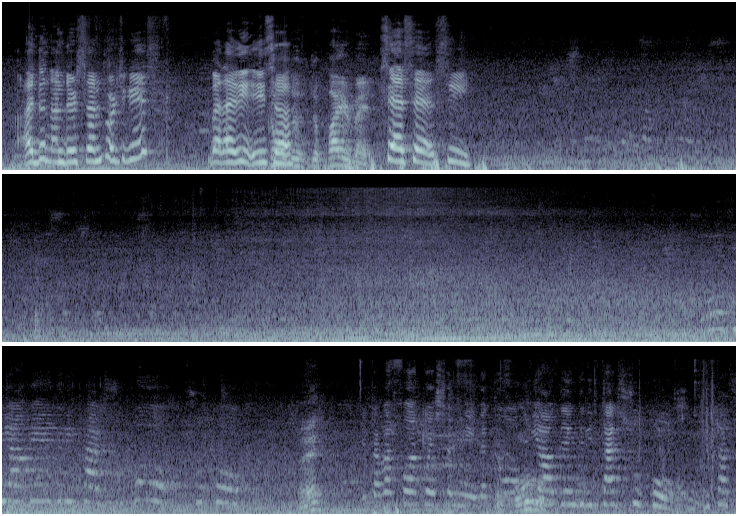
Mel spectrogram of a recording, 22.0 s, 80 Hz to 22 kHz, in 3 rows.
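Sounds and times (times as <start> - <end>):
voices talking: 13.8 - 22.0.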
